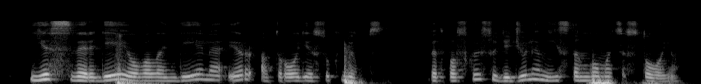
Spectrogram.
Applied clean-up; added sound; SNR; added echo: neural mask model RNNoise.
